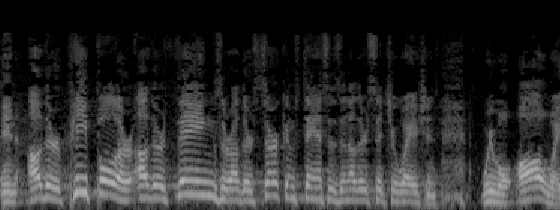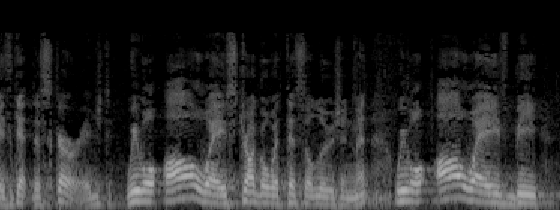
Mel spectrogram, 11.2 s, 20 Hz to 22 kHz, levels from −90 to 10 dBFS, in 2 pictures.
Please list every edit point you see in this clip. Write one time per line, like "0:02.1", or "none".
0:04.7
